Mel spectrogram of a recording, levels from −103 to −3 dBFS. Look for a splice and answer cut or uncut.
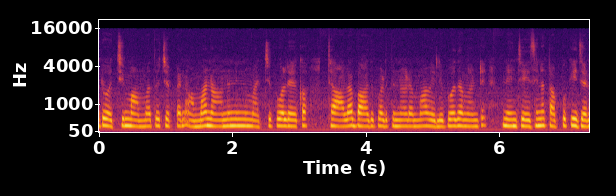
cut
